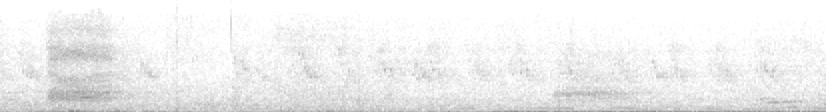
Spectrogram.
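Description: A bird gives two short, harsh calls about four seconds apart. Fainter chirping and a low steady rumble run underneath.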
